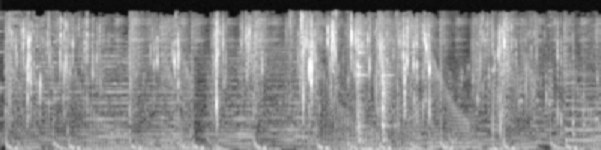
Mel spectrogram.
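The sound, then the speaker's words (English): Water pours steadily from a measuring cup with gurgling, splashing liquid sounds over about five seconds, fairly loud, with no one speaking. “Add some water with the included measuring cup.”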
